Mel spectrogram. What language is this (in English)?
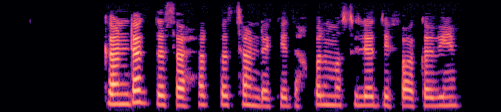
Pashto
